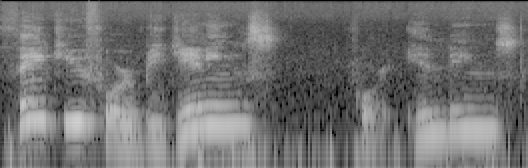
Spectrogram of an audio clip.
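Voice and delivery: slow storybook read-aloud; reading to children. Acted. Librarian reading an Earth book to kids, storybook voice. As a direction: read it gently to a class of little ones.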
